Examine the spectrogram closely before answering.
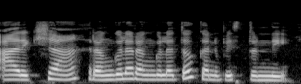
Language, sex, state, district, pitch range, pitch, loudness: Telugu, female, Telangana, Hyderabad, 210-240 Hz, 220 Hz, -14 LUFS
